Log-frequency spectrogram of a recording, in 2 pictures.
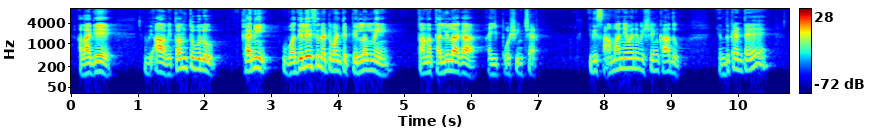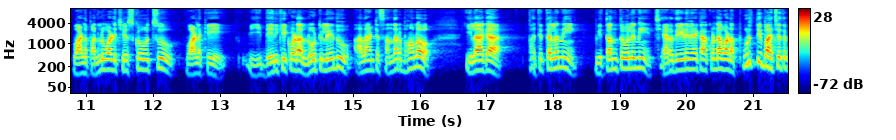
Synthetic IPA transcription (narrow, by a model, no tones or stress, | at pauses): ɐlaːɡe̞ː | aːʋit̪ɐnt̪uwulu | kɐni | ʋɐd̪ile̞ːsinɐʈuʋɐɳʈipilːɐlɐni | t̪ɐnɐt̪ɐlːilaːɡa̰ːɐjipoːʂiɲt͡ʃa̰ːɾu | id̪isa̰ːmaːnjɐmɐjnɐʋiʂɐjɐmkaːd̪u | e̞nd̪ukɐɳʈe̞ː | ʋa̰ːɭːɐpɐnuluʋaːɭːut͡ʃe̞ːsu̥kɔːʋɐt͡ʃːu | ʋa̰ːɭːɐki | d̪eːnikikuːɽaːlo̞ːʈule̞ːd̪uɐ̰laːɳʈisɐnd̪ɐɾbʱɐmlo̞ː | ilaːɡaː | pɐt̪it̪ɐlɐni | ʋit̪ɐnt̪uwulɐnit͡ʃɛ̰ːɾɐd̪iːjɐɽɐme̞ːkaːkuɳɖaːʋaːɭːɐpuːɾt̪ibʱaːd̪jɐt̪ɐ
